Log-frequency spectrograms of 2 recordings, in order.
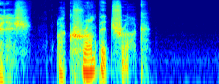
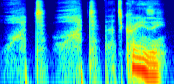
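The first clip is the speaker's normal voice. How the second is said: whisper; much slower than usual. Real, not acted. Stunned reaction to photos.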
